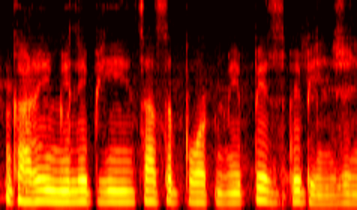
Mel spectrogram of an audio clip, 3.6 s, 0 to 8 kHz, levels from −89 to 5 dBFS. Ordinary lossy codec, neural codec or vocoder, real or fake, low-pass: none; codec, 16 kHz, 16 kbps, FunCodec, trained on Chinese and English, 50 frames a second; fake; none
